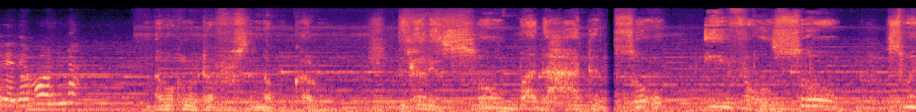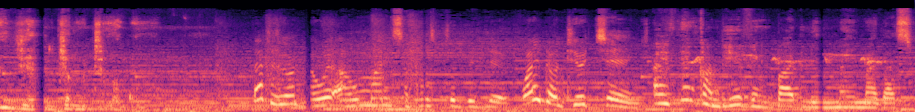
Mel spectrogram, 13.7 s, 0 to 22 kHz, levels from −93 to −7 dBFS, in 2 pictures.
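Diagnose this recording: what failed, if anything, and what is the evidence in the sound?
Network stage, burst of packet loss: three gaps at 1.11 to 1.18 s, 4.54 to 4.62 s and 7.12 to 7.22 s, with about 40, 60 and 80 ms of audio missing. Consecutive packets arrived too late or not at all. The receiver extended the last decoded sound for 47, 61 and 80 ms, letting it decay as the gap lengthened, then resumed further along, so the held, fading tail is followed by a jump past the lost material.

Network stage, short concealed packet loss: brief holes at 6.02 to 6.06 s, 9.16 to 9.22 s, 10.04 to 10.08 s and 13.00 to 13.06 s, each losing 20 to 40 ms. The decoder synthesised a continuation of the preceding sound for 14 to 41 ms and cross-faded back into the received audio. Each one is a short smear or wobble at the splice.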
